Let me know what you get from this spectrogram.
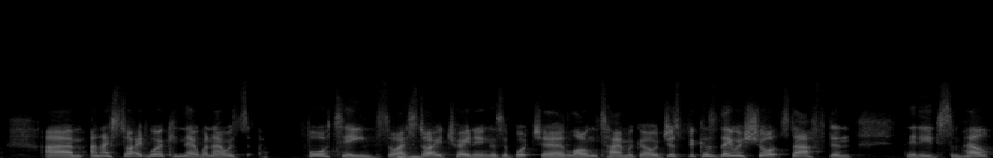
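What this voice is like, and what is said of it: Slight Northwest English accent. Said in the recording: “You're picking up on a slight accent... So I'm from the northwest of England originally.”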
